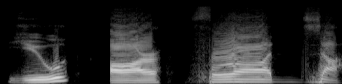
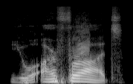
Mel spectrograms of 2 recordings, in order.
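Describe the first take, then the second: First: It is said very slowly. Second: It is said at normal speed.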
